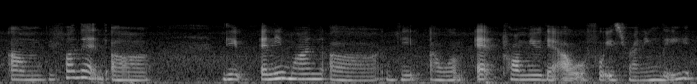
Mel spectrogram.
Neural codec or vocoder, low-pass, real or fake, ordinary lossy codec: none; 7.2 kHz; real; none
